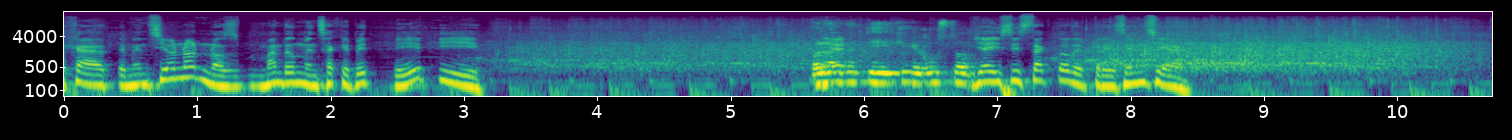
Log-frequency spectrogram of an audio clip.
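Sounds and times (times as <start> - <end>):
speech: 0.0 - 3.5, 5.6 - 8.6
crowd applause: 3.2 - 10.6.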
